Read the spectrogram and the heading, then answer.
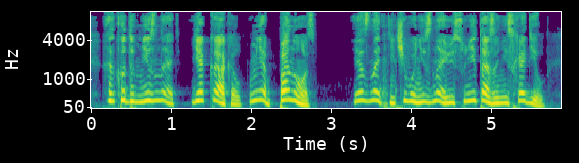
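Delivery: very high, outraged, indignant hissing. Narrator reads a character answering after being shoved, hissing indignantly. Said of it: "Бабочка возмущенно шипит".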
